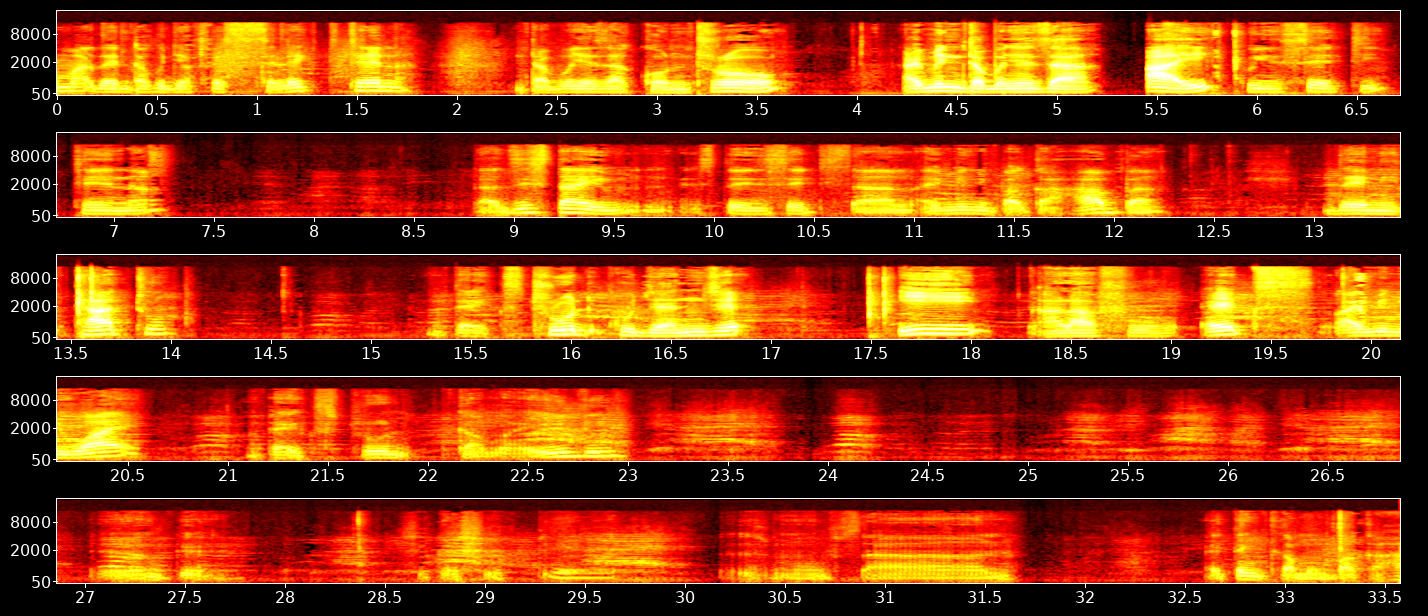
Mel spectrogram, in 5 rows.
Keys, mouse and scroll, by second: 0.3 click, 1.1 click, 2.3-2.8 scroll up 1, 13.6 KP_3, 14.8-17.6 scroll up 3, 17.6 e.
